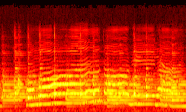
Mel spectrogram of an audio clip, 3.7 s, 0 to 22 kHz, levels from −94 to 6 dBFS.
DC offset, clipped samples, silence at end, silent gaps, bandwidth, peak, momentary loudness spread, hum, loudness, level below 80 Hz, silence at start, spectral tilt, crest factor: under 0.1%; under 0.1%; 0 s; none; 9.6 kHz; -2 dBFS; 5 LU; none; -17 LUFS; -56 dBFS; 0 s; -4 dB/octave; 14 dB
